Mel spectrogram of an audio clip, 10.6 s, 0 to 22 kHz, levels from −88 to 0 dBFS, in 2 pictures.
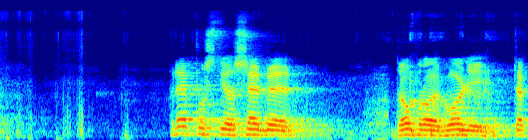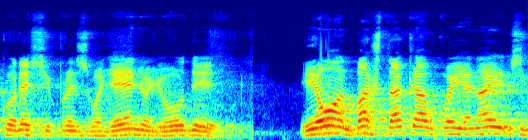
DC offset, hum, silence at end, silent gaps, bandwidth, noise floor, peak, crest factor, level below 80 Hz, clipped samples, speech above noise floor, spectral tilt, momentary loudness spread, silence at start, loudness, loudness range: under 0.1%; none; 0 s; none; 14.5 kHz; -48 dBFS; 0 dBFS; 18 dB; -50 dBFS; under 0.1%; 32 dB; -6.5 dB/octave; 9 LU; 0 s; -17 LUFS; 5 LU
